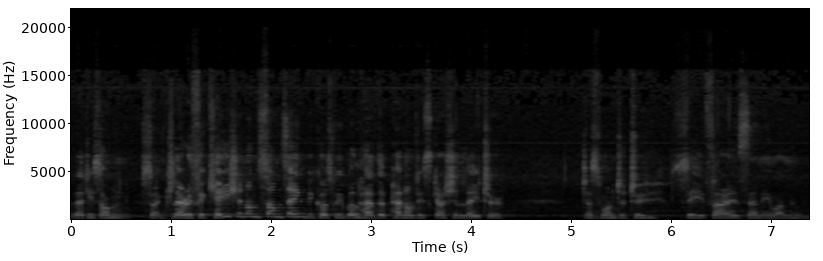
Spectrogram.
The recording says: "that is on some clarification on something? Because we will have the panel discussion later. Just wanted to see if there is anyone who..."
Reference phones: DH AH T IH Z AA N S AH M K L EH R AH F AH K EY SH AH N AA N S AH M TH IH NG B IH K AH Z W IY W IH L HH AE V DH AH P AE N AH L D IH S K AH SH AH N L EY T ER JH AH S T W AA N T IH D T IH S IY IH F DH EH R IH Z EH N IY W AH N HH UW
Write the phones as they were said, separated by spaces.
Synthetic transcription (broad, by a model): DH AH T IH Z N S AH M K L EH R AH F AH K EY SH AH N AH N S AH M TH IH NG B IH K AH Z W IY W IH L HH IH V DH AH P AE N L D IH S K AH SH AH N L EY T ER JH AH S T W AA N T IH D T IH S IY IH F DH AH R IH Z EH N IY W AH N HH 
